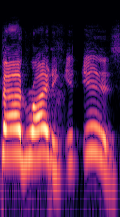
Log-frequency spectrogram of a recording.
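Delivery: very loud, high, full-throated, drawn-out scream. Agreeing with another speaker mid-rant into the mic, screaming. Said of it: "because I'm fucking screaming".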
